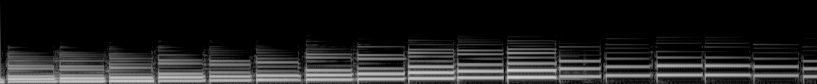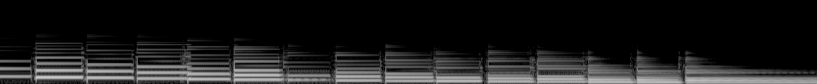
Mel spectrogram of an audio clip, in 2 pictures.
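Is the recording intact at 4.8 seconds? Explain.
Yes, the music plays through 4.8 seconds without any audible dropout, click, distortion or other fault.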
